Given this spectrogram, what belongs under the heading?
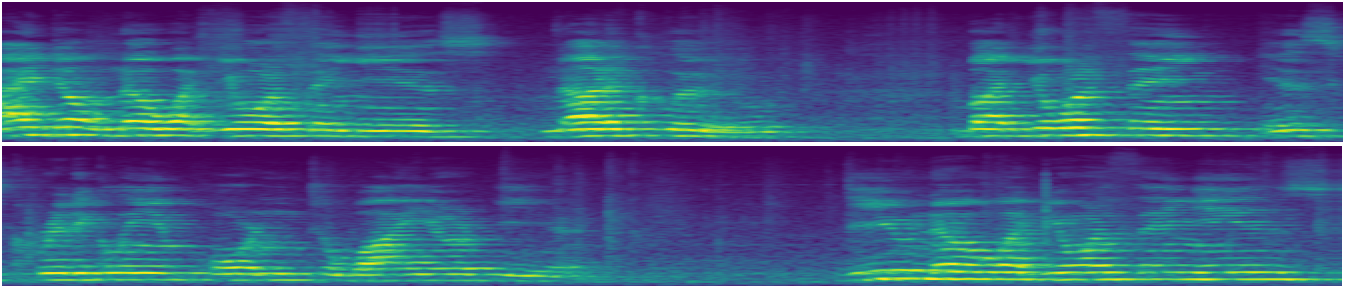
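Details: Adult man who states he has cerebral palsy; dysarthric speech in cerebral palsy.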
